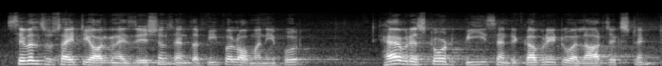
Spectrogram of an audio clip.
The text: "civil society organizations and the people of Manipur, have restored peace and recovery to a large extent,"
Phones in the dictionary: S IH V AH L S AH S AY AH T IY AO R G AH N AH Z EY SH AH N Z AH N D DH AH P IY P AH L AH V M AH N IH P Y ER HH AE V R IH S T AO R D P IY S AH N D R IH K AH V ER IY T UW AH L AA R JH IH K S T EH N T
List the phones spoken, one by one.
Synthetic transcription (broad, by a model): S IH V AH L S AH S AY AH T IY AO R G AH N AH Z EY SH AH N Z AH N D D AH P IY P AH L AH V M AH N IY P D HH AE V R IH S T AO R D P IY S AH N D R IH K AH V ER IY T UW AH L AA R JH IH K S T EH N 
